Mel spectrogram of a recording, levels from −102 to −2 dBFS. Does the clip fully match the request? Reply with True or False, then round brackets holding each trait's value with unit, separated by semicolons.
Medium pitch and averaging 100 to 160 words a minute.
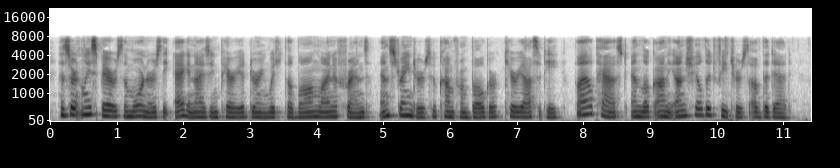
False (170 Hz; 175 wpm)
